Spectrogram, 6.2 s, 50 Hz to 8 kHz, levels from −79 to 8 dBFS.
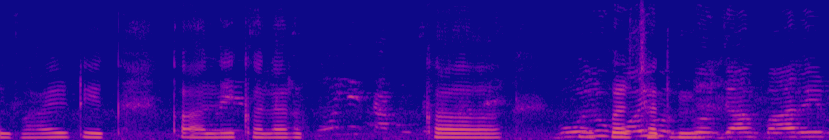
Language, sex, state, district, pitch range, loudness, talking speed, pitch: Hindi, female, Bihar, Sitamarhi, 225-250 Hz, -36 LUFS, 75 wpm, 235 Hz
